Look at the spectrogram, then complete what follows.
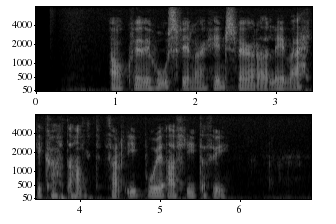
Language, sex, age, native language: Icelandic, male, 20-29, Icelandic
